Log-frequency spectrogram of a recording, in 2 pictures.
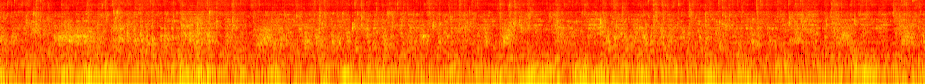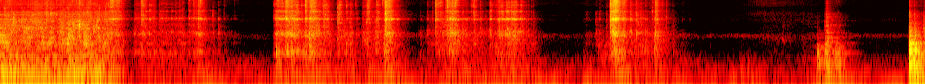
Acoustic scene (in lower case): kitchen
